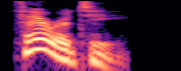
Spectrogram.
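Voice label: "ferrety", English, British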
